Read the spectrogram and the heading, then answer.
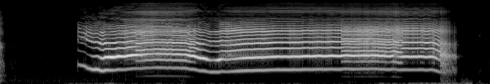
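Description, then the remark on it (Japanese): A child wails loudly in one long, high-pitched cry, breaking briefly partway through before the sustained howl continues and then stops abruptly. Intense, with no speech. “もう、そんな大声を出してご近所に迷惑でしょう。”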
